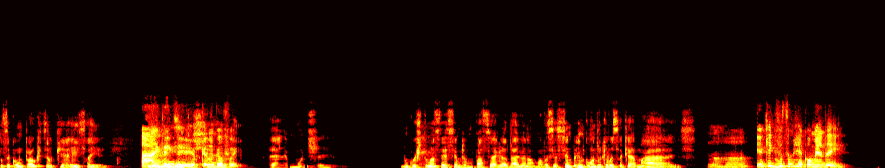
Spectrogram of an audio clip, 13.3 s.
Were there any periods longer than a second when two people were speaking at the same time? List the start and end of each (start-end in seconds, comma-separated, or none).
2.1-3.5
